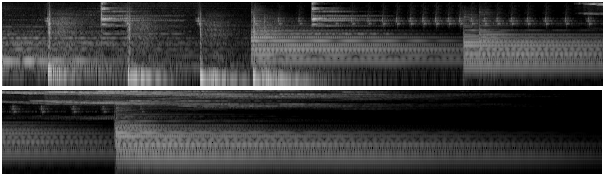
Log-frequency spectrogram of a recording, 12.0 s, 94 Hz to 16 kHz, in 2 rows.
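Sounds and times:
bronze bell struck and ringing: 1.0 - 11.5.

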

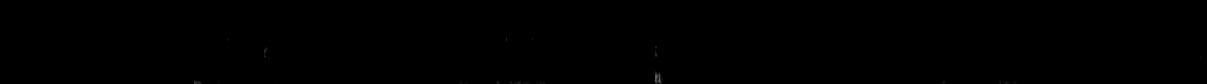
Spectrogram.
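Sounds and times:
computer keyboard typing: 1.6 - 2.9, 3.7 - 5.8, 8.4 - 12.0.

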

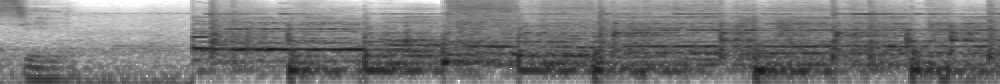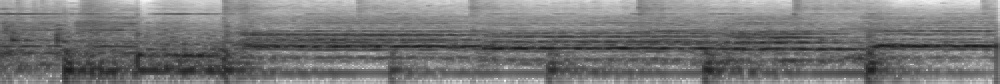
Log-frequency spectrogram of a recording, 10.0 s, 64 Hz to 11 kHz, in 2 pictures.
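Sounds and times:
drum strikes: 0.4 - 10.0
choir holding a chord: 1.0 - 10.0.

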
